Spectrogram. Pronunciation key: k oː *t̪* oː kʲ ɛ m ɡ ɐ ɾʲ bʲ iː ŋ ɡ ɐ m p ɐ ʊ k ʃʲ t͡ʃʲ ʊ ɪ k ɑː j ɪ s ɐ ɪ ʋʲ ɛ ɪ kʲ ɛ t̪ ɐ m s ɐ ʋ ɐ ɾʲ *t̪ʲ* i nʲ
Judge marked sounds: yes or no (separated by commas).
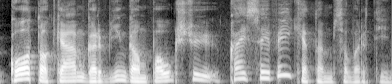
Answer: yes, yes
